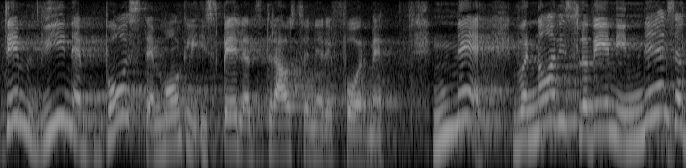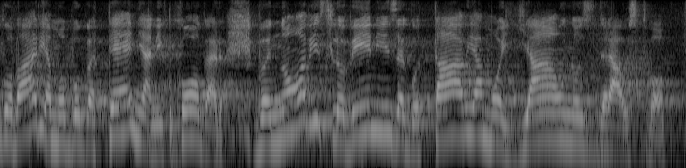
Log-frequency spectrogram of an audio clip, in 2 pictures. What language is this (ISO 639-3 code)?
slv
